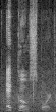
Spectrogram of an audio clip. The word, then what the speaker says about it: EcoSport: with this SUV and they are instructing us to pronounce it as eco sport so these vehicles have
